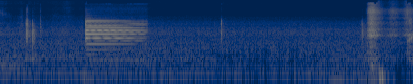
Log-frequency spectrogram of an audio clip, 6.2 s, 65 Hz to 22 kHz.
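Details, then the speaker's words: Vintage Macintosh logic board (Portable M5126 or Color Classic) after patch wires installed and a chip removed: one clean startup chime then near silence with faint clicks, no more chime loop and no excessive current draw. "nice no more chime Loop and we're not drawing 7 million amps of current either with this chip removed"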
